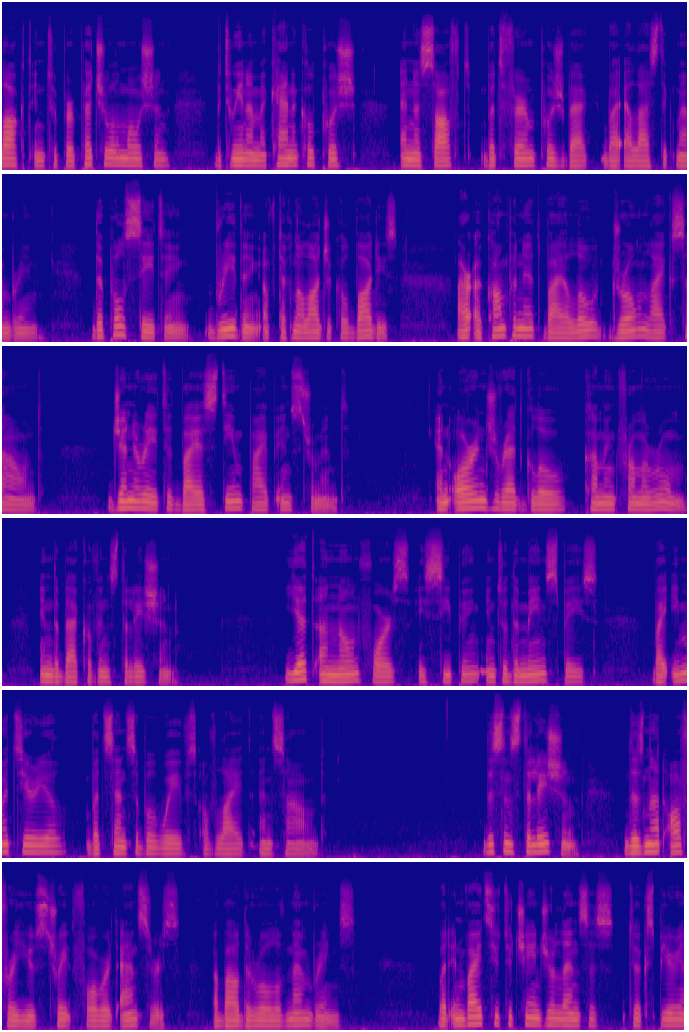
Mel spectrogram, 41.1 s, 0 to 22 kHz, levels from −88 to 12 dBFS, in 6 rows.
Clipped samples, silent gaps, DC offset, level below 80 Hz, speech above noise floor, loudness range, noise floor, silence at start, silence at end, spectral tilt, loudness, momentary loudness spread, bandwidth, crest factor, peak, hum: under 0.1%; none; under 0.1%; -66 dBFS; 33 dB; 3 LU; -69 dBFS; 0 s; 0 s; -5 dB/octave; -37 LUFS; 11 LU; 17.5 kHz; 20 dB; -18 dBFS; none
